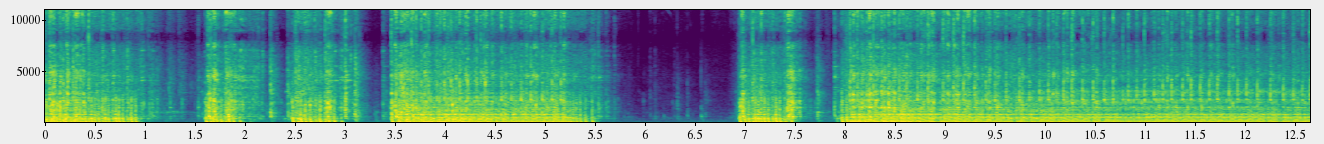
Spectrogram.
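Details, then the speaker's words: Old Stihl FS36 two-stroke string trimmer after its fouled plug was torched clean: uneven, burbling, lumpy idle with brief drop-outs. Owner suspects it is running a little rich, before the low-speed carb screw is adjusted. "It's almost like it might be running a little rich. So, let's try adjusting it."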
